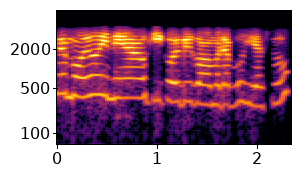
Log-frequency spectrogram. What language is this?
Assamese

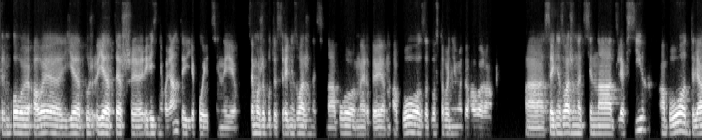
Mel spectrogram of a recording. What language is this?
Ukrainian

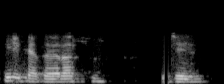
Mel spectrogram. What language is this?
Maithili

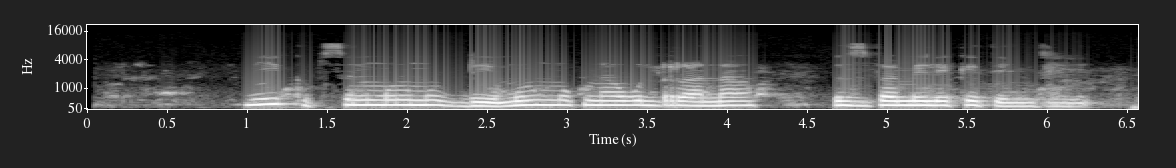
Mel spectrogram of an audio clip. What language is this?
Gidar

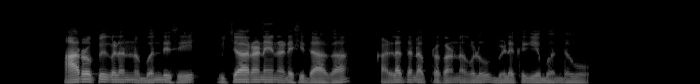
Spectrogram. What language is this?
Kannada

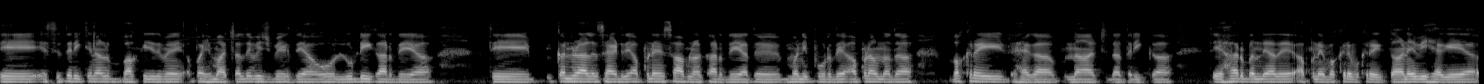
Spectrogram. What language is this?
Punjabi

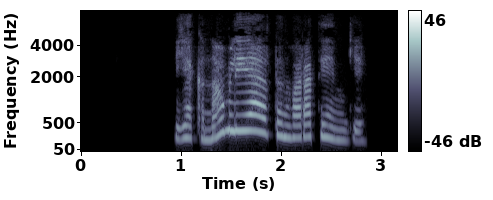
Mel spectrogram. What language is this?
Western Mari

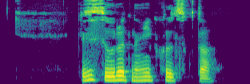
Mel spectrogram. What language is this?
Urdu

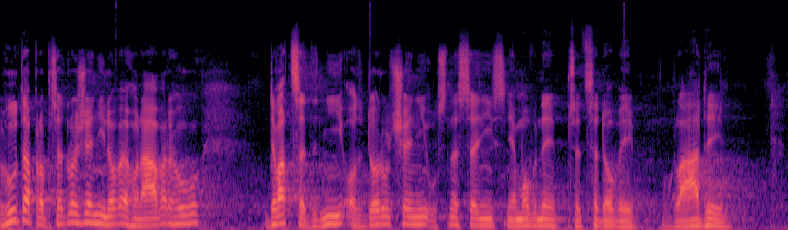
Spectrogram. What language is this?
Czech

